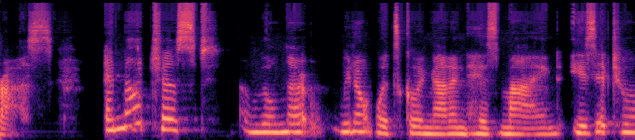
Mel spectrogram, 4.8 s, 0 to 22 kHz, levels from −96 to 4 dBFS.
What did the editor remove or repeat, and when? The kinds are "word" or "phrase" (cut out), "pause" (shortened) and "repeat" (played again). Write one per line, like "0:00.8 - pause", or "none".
0:01.7 - word
0:02.8 - word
